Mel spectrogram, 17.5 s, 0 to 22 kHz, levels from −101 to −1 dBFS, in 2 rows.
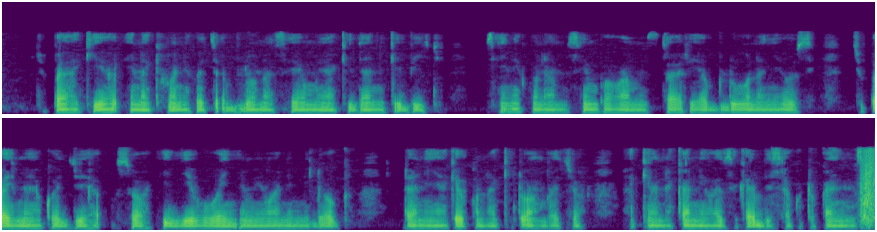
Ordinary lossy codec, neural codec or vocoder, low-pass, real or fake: AAC, 48 kbps; none; 7.2 kHz; real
